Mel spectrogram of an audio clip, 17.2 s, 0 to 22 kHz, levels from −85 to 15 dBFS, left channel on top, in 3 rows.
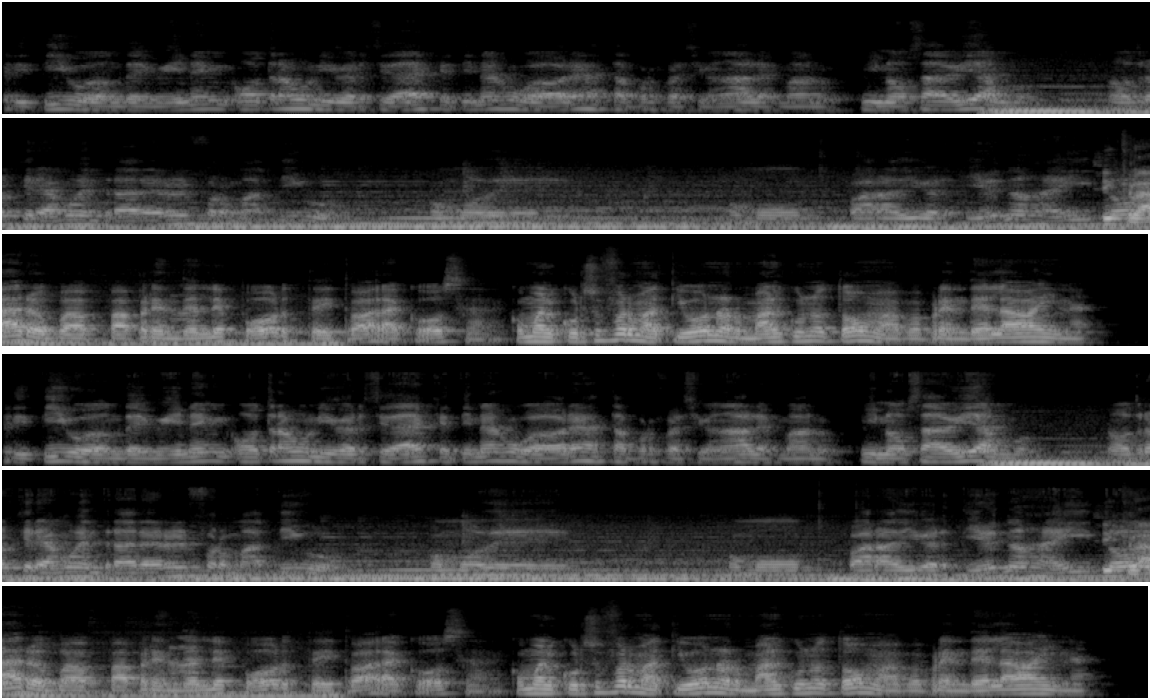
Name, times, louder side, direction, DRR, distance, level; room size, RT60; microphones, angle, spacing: voice 1, 0.0-5.2 5.5-7.5 7.9-8.6 9.4-11.9 12.3-12.5, right 4 dB, 80° right, 0.6 m, -36 dB
sound 1, 4.9-13.2, right 1 dB, 50° right, 0.9 m, -36 dB
voice 2, 11.2-16.9, left 2 dB, 15° left, 0.3 m, -29 dB
2.7 x 2.3 x 3.6 m
head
